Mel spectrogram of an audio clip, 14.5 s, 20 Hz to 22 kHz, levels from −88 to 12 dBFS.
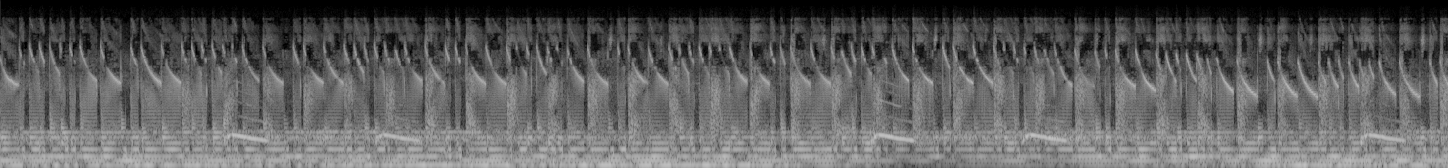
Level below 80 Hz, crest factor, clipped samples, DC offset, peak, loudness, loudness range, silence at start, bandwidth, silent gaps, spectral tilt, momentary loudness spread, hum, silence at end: -26 dBFS; 14 dB; under 0.1%; under 0.1%; -4 dBFS; -17 LUFS; 1 LU; 0 s; 15.5 kHz; none; -3.5 dB/octave; 2 LU; none; 0 s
